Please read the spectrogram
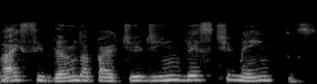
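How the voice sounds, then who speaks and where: At a very slow pace, a woman speaks in a dark, mellow tone with fairly low pitch and fairly even intonation. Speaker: psychoanalysis teacher. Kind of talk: online lecture.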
